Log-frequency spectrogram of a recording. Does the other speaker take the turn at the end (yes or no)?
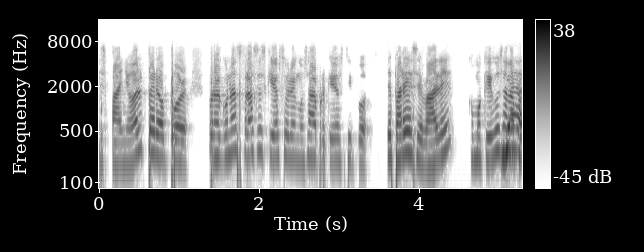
yes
